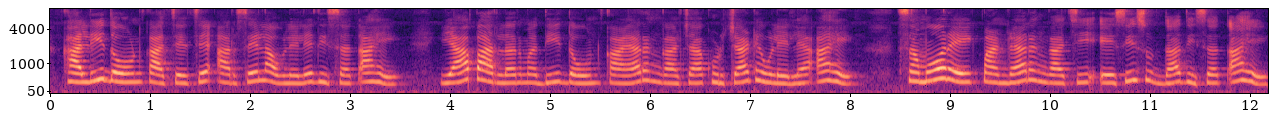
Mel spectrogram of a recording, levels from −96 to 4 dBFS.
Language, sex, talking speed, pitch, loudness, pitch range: Marathi, female, 120 wpm, 275 Hz, -18 LUFS, 255-300 Hz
